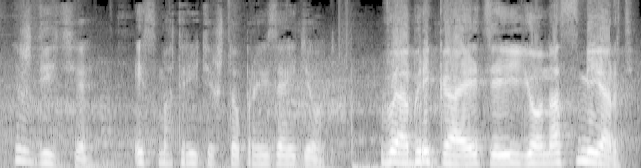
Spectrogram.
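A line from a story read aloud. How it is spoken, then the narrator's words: Exclaimed. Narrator (Russian): Воскликнул он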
